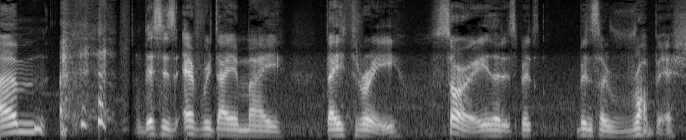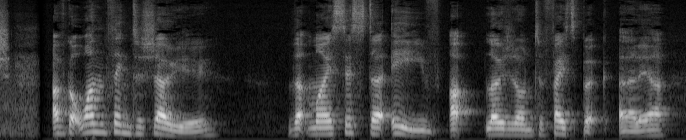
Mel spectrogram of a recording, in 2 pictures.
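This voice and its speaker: Lively intonation from a man with an English accent at medium pitch, fairly slow, with long, frequent pauses. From England. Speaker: vlogger. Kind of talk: casual vlog monologue.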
